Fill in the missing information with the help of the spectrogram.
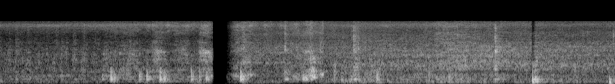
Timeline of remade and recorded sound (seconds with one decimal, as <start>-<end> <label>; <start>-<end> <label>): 0.0-1.5 recorded; 1.5-2.0 remade; 2.0-2.6 recorded; 2.6-3.8 remade; 3.8-6.2 recorded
